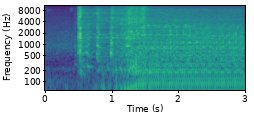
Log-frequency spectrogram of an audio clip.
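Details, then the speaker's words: Massey Ferguson GC1723e sub-compact tractor diesel, started in neutral: a few quick cranking chugs, then catches and settles into an even, steady idle; clean, healthy normal diesel start. "so let's crank it up and make sure it's neutral"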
